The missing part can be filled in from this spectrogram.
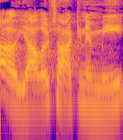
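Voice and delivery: cheeky, sassy, knowing delivery. Retelling a scene where the character answers the man: imitating a sassy character. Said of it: "So she's super sassy".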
